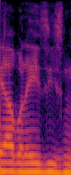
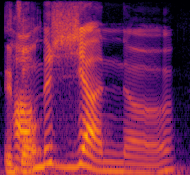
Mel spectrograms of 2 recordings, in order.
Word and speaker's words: Albanese: Yeah, so why is he pronouncing it like a white dad pronounces Parmesan cheese in a restaurant? Like it's Parmigiano.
